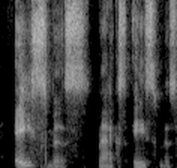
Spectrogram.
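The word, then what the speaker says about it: Abmas: our things right his last name is actually pronounced acemus Ace pretty interesting name not a bad name considering his potential to hit some big time shots right ace Miss Max Ace Miss how about that all right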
